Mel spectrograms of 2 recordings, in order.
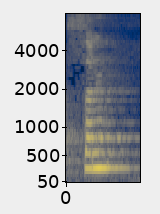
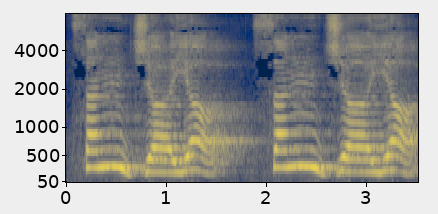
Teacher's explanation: इसे कहते हैं अनुनासिक, नासिका से यानी नाक से आधे न का उच्चारण, तो इसको बोलेंगे स और फिर आधा न।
